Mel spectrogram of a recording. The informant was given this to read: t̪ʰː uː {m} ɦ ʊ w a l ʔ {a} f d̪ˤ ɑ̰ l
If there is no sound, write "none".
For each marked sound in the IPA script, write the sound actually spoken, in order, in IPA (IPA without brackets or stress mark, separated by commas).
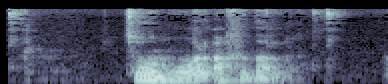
m, ɑ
